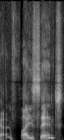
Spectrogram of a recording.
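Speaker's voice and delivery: high, soft, hesitant answer; tiny voice, drawn out and tentative; timid child. Retold or imitated. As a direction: imitate a small unsure kid, slowly. Acted child unsure of the price.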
